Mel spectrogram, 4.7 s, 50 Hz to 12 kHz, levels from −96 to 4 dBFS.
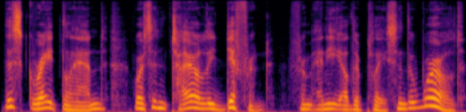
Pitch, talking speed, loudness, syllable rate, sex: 145 Hz, 165 wpm, -19 LUFS, 5.0 syllables/s, male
